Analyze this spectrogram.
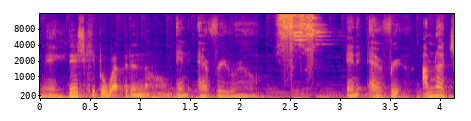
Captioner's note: blades swiping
